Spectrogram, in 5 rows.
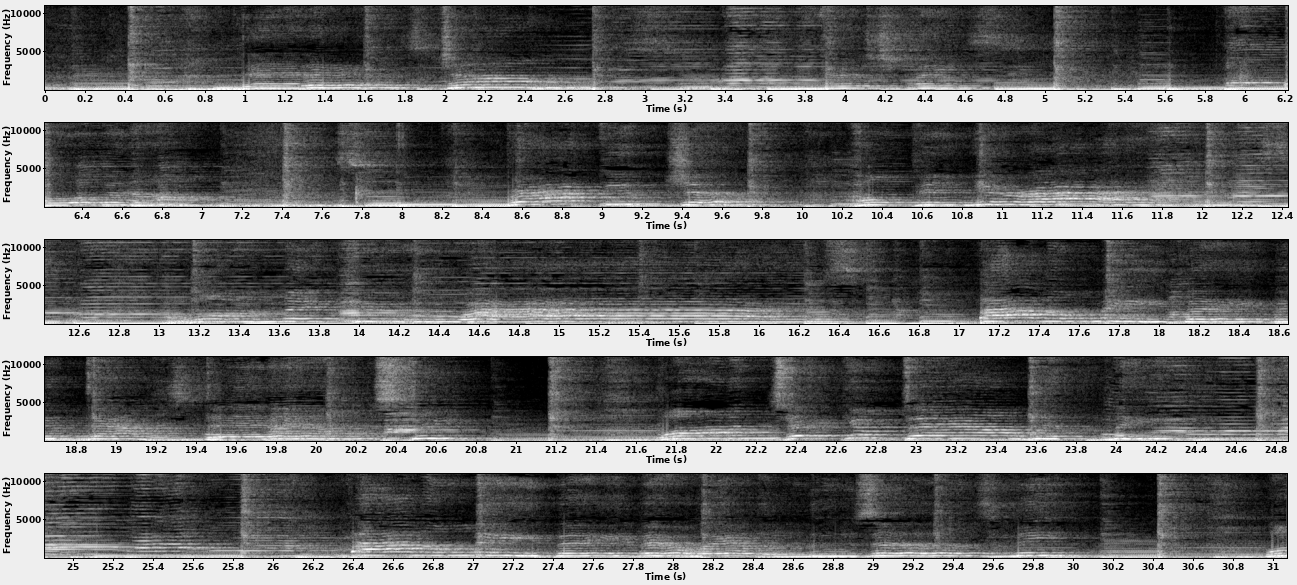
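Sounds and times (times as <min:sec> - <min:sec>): strummed acoustic guitar: 0:00.0 - 0:31.0
harmonica solo: 0:02.4 - 0:05.1, 0:05.9 - 0:06.2, 0:11.4 - 0:15.3, 0:20.2 - 0:20.9, 0:23.9 - 0:26.4.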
